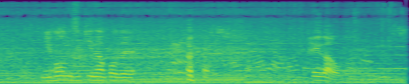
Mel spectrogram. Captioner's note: laughs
